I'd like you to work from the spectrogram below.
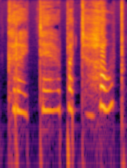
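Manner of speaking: high, dramatic period-heroine voice; swooning heroine. Retold or imitated. Elizabeth daring to hope about Darcy, high swooning voice. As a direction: sigh it like a lovestruck heroine.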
